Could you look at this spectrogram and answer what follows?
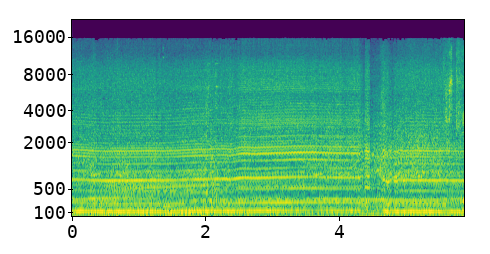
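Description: Racing car engines in the street-racing game Need for Speed Payback, a loud, continuous droning roar with steady engine tones and a brief whoosh near the end, no talk.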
